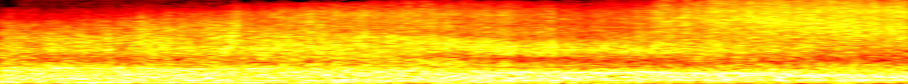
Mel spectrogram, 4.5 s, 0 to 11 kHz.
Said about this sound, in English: Space Shuttle Atlantis now traveling 389 miles per hour. It is now on final approach to the Kennedy Space Center. Its speed now 320 miles per hour.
